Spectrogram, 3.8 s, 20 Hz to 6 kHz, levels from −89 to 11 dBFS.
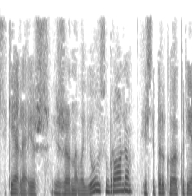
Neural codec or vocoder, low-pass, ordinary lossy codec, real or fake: vocoder, 44.1 kHz, 128 mel bands every 256 samples, BigVGAN v2; 5.4 kHz; MP3, 24 kbps; fake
